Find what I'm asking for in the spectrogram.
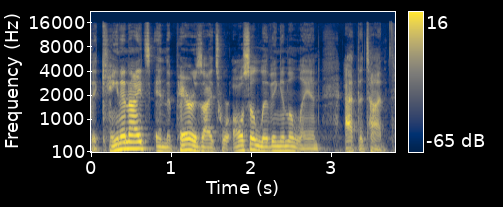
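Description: A man's very fast speech with lively intonation. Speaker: pastor teaching. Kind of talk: Bible teaching. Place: studio.

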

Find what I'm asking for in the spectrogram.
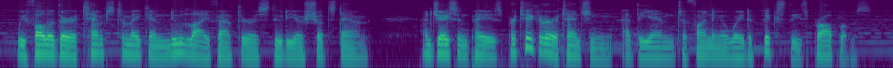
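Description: Music plays in the background as a man speaks at a fairly quick pace with a fairly low pitch, fairly even intonation and a dry sound with no echo. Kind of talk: commentary.

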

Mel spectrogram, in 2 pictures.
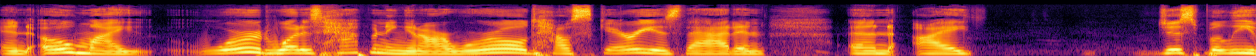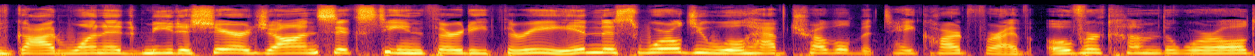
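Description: An unremarkable speaking voice from a woman, fairly high in pitch, moderate in pace, with fairly even intonation, in a very clean recording with a silent background. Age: 40s. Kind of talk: casual interview. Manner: laughs often.

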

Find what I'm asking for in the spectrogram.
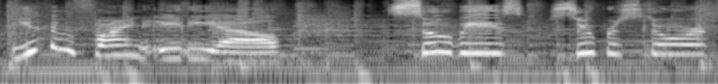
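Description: Clear music plays in the background as a woman speaks in a dry sound with no echo. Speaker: wine expert host. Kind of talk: tutorial. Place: open country.

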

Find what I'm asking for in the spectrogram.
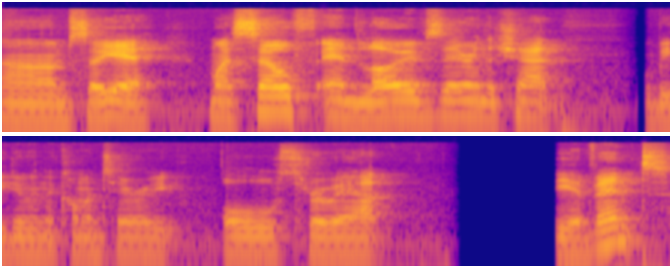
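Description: In an Australian accent, a man speaks at a moderate pace with fairly even intonation and long, frequent pauses. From rural Australia, outback. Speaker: chess streamer. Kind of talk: casual live stream chat. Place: home room. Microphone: headset.

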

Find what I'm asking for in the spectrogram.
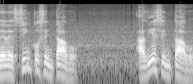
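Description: A man speaks at a very slow pace with ordinary pitch variation over light background noise. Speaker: guest. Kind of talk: interview answer. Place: studio. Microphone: lapel.

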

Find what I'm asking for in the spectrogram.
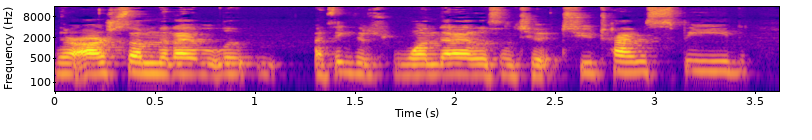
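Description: Against a quiet background, a woman speaks fairly quickly at a fairly low pitch with ordinary pitch variation. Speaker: podcast host. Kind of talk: casual chat. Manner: fast. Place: home room. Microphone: webcam.

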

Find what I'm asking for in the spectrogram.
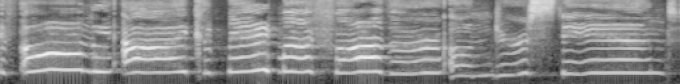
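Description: Put on as a character voice at an extremely high pitch, the speech goes at a very slow pace with hardly any pauses.

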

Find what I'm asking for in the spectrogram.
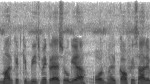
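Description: Moderately paced male speech over faint background noise. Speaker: motorbike vlogger. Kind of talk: casual vlog chat.

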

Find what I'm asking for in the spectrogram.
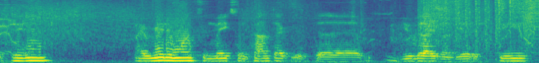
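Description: A man with a French Canadian accent speaks at a moderate pace with fairly even intonation. He leaves long, frequent pauses, and light background noise is present. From Canada. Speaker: gamer. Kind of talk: gameplay commentary. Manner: hesitant, many fillers.

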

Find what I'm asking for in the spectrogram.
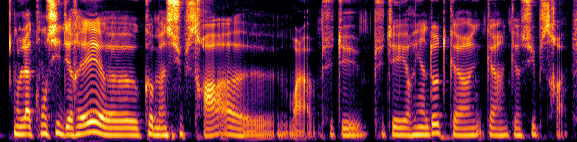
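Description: A woman's fairly low-pitched, ordinary speaking voice at a fairly slow pace, on a very clean recording with a silent background. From northern France, Arras. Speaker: market gardener and permaculture consultant. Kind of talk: interview conversation.

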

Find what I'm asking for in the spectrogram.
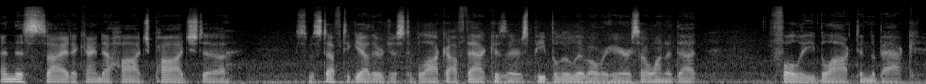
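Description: Noticeable background noise sits behind a man with fairly low pitch who talks at a fairly quick pace with fairly even intonation. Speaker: DIY builder vlogger. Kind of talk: casual vlog chat. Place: garden. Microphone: phone near.

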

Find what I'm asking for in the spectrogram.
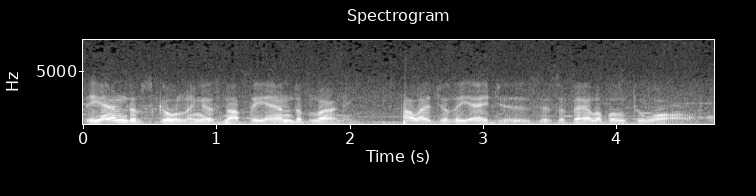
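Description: Clear music plays in the background as a man talks at a fairly quick pace. His intonation is lively. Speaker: narrator. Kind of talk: documentary propaganda film narration. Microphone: old recording.

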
